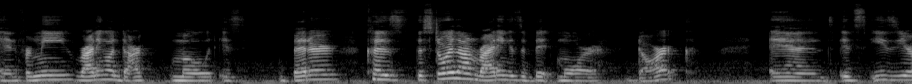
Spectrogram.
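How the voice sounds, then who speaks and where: A woman speaks at a fairly slow pace, her pitch fairly low with ordinary pitch variation. Noticeable background noise and audible room echo are present. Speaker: lifestyle YouTuber. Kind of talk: casual vlog talk. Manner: halting, with stumbles and repeats.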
